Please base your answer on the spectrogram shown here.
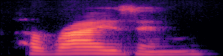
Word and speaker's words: horizon: uh horizon horizon horizon h is pronounced and it's i i horizon scientists scientists physicists physicists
